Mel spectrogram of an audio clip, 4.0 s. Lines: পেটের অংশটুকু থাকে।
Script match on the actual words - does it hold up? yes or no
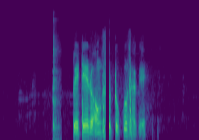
yes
